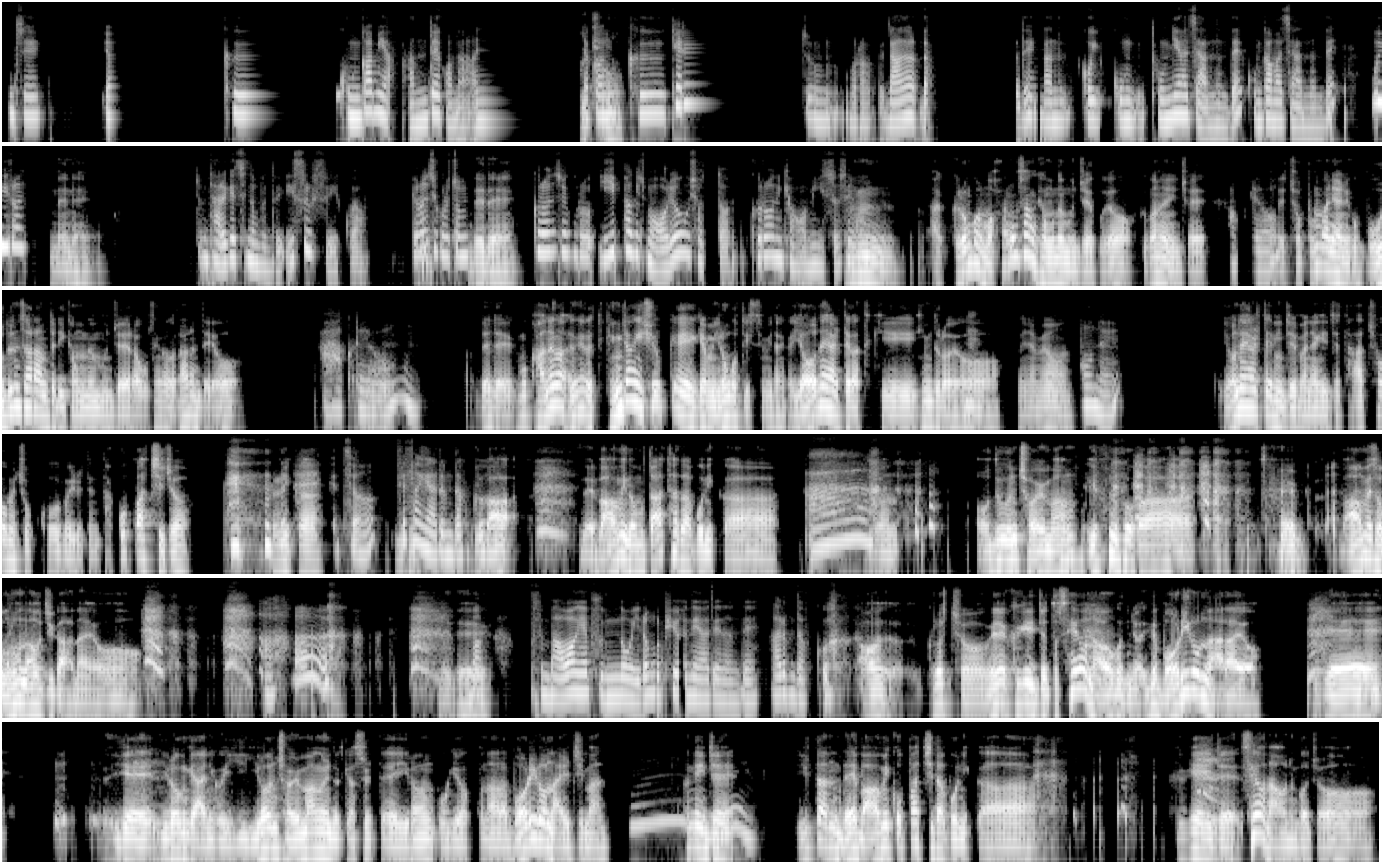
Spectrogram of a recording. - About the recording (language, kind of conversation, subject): Korean, advice, 어떻게 예술을 통해 진정한 나를 표현할 수 있을까요?
- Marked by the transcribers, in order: unintelligible speech; distorted speech; unintelligible speech; tapping; other background noise; laugh; laughing while speaking: "이게"; laughing while speaking: "이런 거가"; laugh; laugh; laugh; laughing while speaking: "네네"; laugh; laugh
